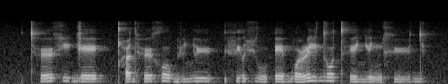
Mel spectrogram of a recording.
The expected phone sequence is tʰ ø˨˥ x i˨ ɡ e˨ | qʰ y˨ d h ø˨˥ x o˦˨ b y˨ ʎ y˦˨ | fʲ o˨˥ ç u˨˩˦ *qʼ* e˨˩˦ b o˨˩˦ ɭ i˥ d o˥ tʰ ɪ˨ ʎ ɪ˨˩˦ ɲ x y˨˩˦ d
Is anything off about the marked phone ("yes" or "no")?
yes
